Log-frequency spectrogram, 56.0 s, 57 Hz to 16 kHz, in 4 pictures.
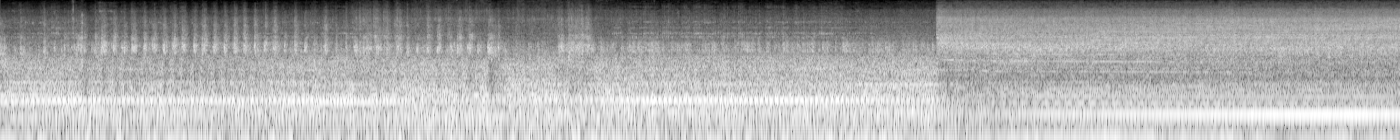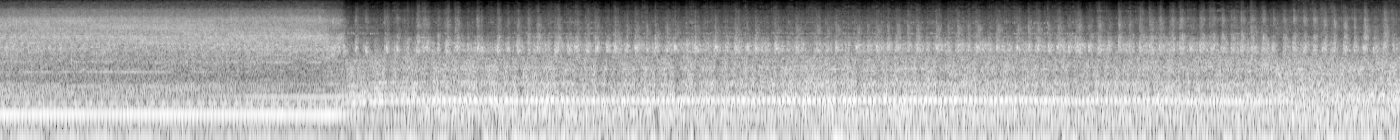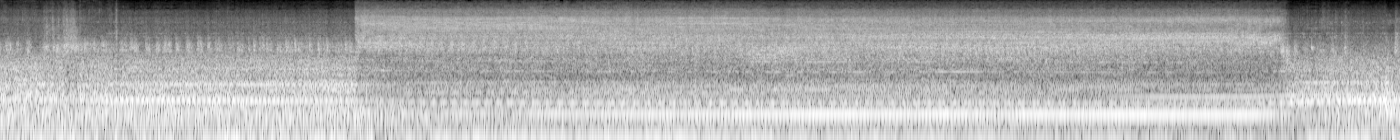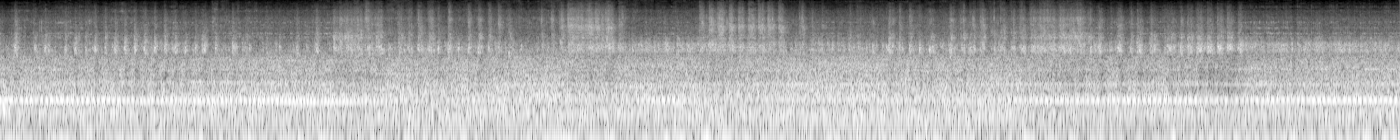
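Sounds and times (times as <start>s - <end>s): saw blade cutting log: 0.0s - 56.0s
sawmill engine drone: 0.0s - 56.0s.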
